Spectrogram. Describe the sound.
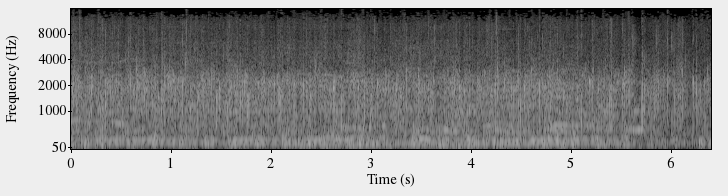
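An audience applauds a comedian with steady, dense clapping mixed with some cheering, holding level before dipping slightly at the end.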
